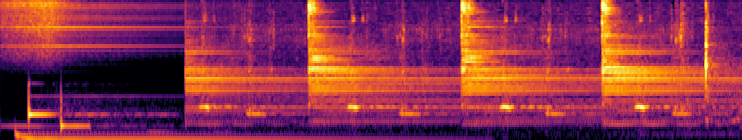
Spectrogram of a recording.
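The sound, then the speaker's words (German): A cuckoo clock ticks steadily in a slow, even rhythm, about once per second, with a brief ringing tone at the start. No one speaks. “Nicht nur Kuckucksuhren, alle Uhren werden an diesem Wochenende umgestellt, nicht in Mexiko, aber in Deutschland.”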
